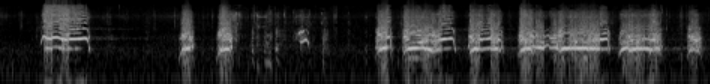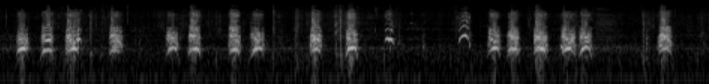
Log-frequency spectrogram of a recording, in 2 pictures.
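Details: Beagle Harrier in a ploughed field giving a rapid, irregular run of loud ringing barks and higher yelping cries, some overlapping, with short pauses between bursts.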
